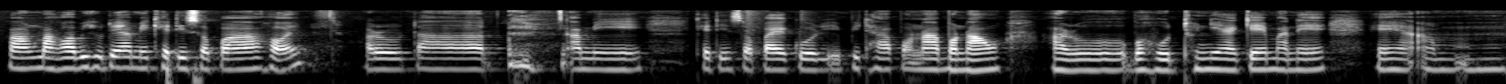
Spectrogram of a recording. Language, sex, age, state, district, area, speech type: Assamese, female, 18-30, Assam, Darrang, rural, spontaneous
